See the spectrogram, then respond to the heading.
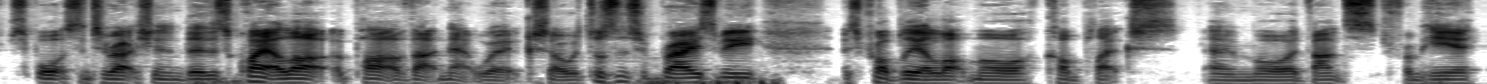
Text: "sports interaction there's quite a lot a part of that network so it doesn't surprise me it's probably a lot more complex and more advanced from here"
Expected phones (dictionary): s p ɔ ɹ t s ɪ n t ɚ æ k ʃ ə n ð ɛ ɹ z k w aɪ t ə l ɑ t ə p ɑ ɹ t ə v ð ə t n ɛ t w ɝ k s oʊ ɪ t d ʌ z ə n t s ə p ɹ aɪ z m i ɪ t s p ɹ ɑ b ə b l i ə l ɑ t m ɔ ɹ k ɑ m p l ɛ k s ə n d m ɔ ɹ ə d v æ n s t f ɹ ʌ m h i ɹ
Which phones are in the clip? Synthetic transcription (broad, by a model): s p ɔ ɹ t s ɪ n t ɚ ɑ k ʃ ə n ð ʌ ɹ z k w aɪ t ə l ɑ t ə p ɑ ɹ t ə v ð ə t n ɛ t w ɝ k s oʊ ɪ t d ʌ z ə n t s ə p ɹ aɪ z m i ɪ t s p ɹ ɑ b ə b l i ə l ɑ t m ɔ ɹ k ɑ m p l ɛ k s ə n m ɔ ɹ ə d v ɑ n s f ɹ ʌ m h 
